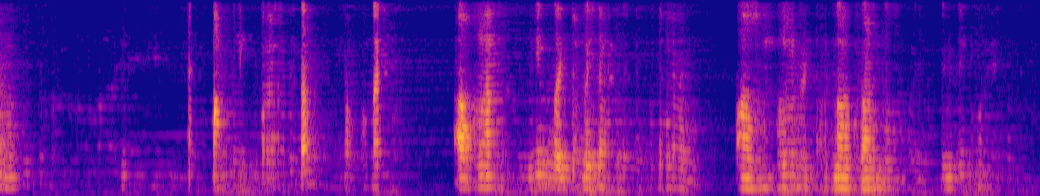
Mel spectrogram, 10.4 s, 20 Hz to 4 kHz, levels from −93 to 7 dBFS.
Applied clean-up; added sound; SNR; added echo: neural mask model DeepFilterNet 3.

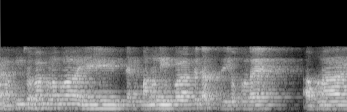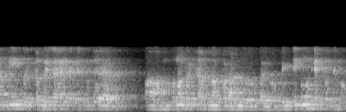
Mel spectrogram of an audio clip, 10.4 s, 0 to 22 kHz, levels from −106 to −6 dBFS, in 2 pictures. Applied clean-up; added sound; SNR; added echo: neural separator model SepFormer DNS4.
